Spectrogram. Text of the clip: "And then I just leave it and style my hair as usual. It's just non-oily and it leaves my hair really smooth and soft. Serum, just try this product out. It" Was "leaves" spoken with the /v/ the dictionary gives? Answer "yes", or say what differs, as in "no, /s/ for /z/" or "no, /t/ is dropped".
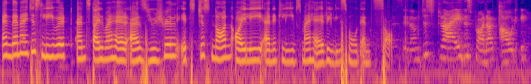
yes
